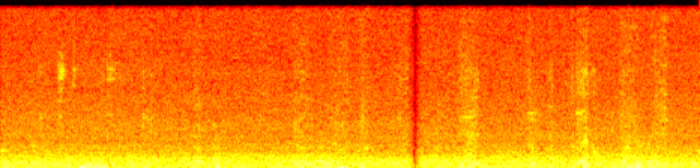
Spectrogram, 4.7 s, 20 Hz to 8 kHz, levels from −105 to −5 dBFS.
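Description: A speech recording in which the talker repeatedly sinks, thins out and drops away in pieces, from 0.1 to 1.07 s, 1.36 to 3.59 s and 3.75 to 4.61 s, with the deepest dips around 40 dB down. This is likely speech suppressed in double talk: an echo canceller, unable to tell this talker from loudspeaker echo while the far side spoke, turned both down. The call microphone processing is audible in the band stopping at 8 kHz.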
